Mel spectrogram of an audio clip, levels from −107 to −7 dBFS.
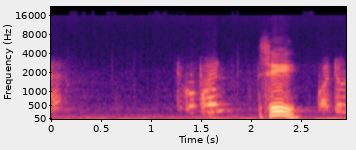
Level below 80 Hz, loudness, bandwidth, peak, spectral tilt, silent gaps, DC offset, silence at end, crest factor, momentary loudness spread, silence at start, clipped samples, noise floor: -46 dBFS; -20 LUFS; 7.2 kHz; -4 dBFS; -8 dB/octave; none; under 0.1%; 0 s; 20 dB; 21 LU; 0 s; under 0.1%; -51 dBFS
